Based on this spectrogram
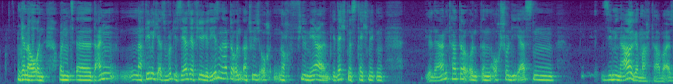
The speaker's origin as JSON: {"language": "German", "country": "Austria", "said": "Also würde ich freuen als Österreicher."}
